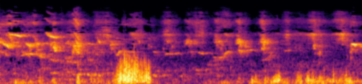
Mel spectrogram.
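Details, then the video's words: Blackbirds squawking up close in Miami, Florida: scattered harsh, high calls over a loud low rushing burst in the middle and a steady mutter of background noise. "blackbirds squawking"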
